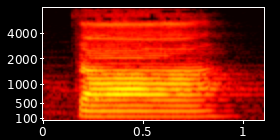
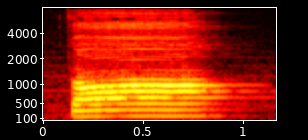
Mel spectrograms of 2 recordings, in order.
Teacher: تا کہتے وقت منہ کو کھول دینا ہے، ذرا پھیلا دینا ہے آواز کو فوراً باہر، اور تو کہتے وقت منہ کو گول کر دینا ہے اور آواز کو تھوڑی دیر منہ میں ہی روکنا ہے. وہ موٹا ہو جائے گا، یہ باریک ہو جائے گا.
